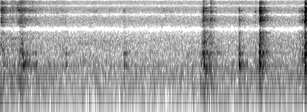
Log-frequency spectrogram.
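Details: Eagle Grand Duchess retractable-blade ceiling fan running with blades extended: light uneven ticking, one or two a second, over a quiet hum; the noise comes from the motor, not the blades, and a loose bearing is suspected.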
